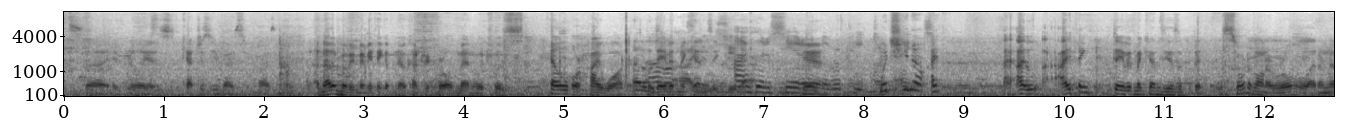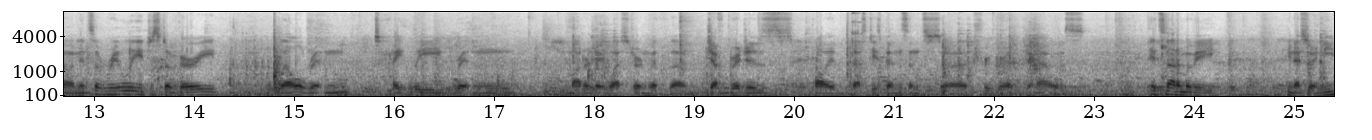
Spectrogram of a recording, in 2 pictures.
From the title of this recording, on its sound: Live from Cannes 2016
